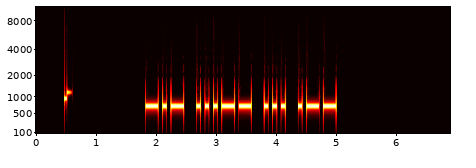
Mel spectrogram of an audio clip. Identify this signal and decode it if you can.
Morse code, heard as a keyed tone, about 17 wpm, 700 Hz. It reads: K3SW
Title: Call Signs Repeated 3x - 17wpm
